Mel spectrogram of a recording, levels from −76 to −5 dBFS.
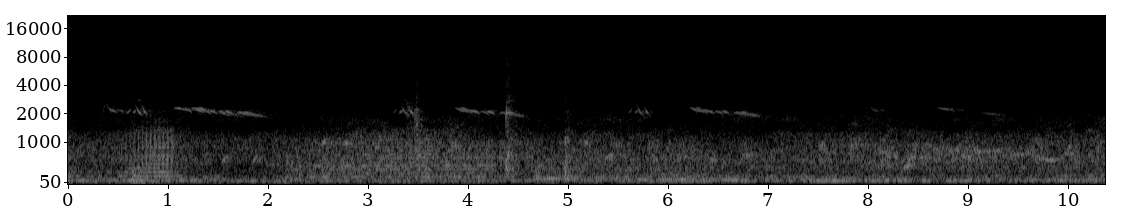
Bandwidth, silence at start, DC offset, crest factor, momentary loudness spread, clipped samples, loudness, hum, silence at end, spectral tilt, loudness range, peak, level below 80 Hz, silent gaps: over 20 kHz; 0 s; under 0.1%; 20 dB; 5 LU; under 0.1%; -47 LUFS; none; 0 s; -8 dB/octave; 2 LU; -28 dBFS; -62 dBFS; none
